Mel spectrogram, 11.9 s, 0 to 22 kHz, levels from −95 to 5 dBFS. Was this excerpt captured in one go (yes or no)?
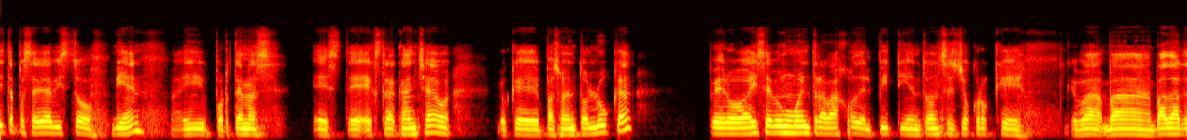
yes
